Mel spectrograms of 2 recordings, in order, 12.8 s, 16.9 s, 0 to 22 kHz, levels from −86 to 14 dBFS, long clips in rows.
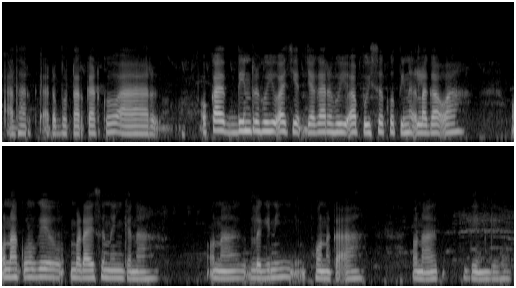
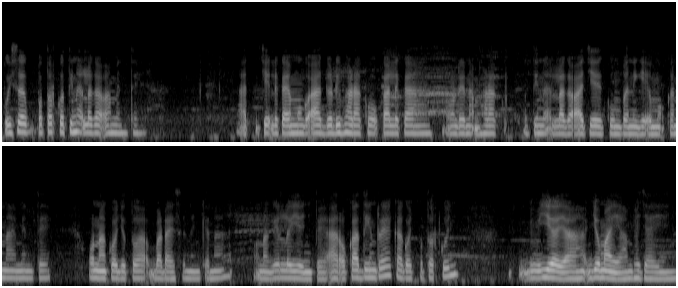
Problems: constant background noise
